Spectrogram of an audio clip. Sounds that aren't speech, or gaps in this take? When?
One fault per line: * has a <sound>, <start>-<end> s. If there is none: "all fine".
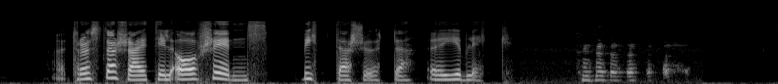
* has a laugh, 5.8-6.9 s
